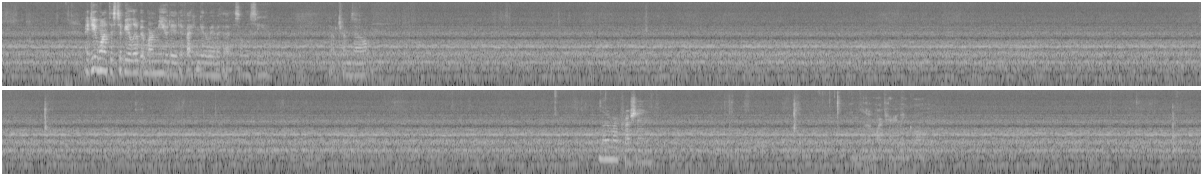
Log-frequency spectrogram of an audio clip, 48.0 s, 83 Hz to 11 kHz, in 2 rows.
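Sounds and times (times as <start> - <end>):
mechanical hum and hiss: 0.0 - 47.9.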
